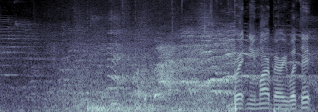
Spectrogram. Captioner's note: people shouting in the crowd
